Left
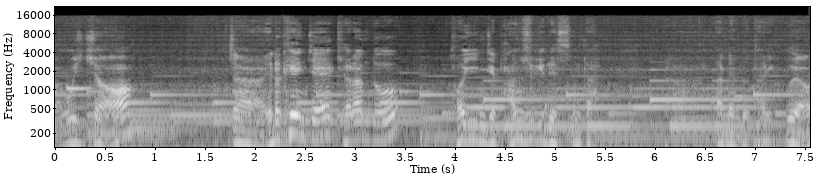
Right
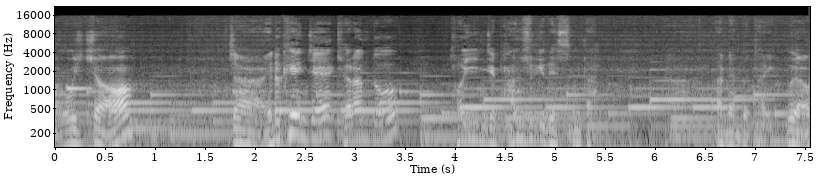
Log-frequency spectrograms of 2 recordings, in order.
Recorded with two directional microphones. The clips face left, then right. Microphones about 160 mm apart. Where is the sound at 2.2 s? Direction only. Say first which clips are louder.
Left 4 dB; 15° left (ahead or behind).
